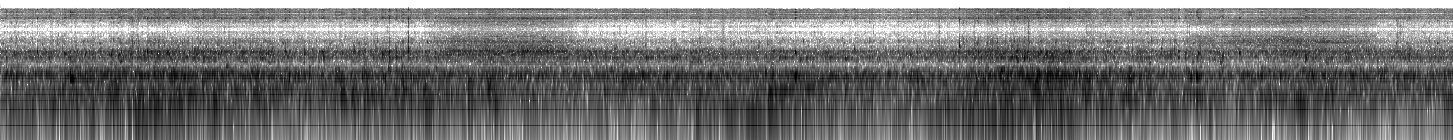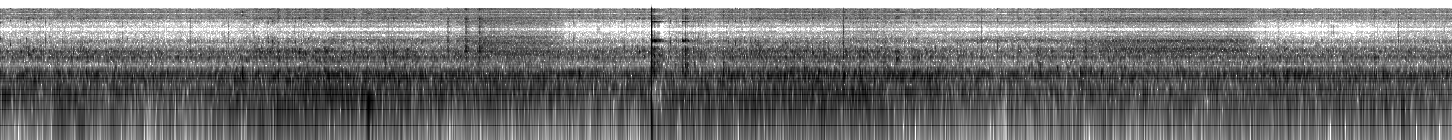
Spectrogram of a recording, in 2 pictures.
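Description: Muffled underwater noise through a camera's waterproof housing: a steady crackling rumble of scuba divers' exhaled bubbles. One sharp click comes about two thirds of the way through.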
